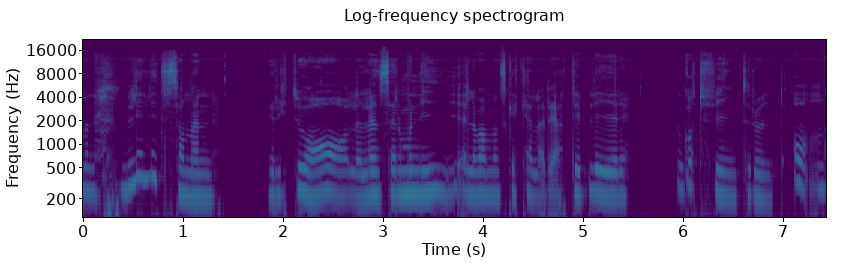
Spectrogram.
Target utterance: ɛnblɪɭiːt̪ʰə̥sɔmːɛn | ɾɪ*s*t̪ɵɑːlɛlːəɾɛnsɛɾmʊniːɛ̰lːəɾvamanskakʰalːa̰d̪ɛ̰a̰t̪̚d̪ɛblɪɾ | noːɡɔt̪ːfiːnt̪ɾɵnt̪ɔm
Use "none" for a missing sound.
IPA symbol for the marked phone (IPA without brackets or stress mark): none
